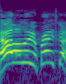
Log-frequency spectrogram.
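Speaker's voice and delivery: put-on screaming. Telling a story, the speaker acts out a man bursting through the doors; retelling a scream.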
